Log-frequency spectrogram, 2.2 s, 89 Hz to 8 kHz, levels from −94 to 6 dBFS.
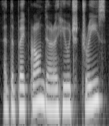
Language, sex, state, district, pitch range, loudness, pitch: English, female, Arunachal Pradesh, Lower Dibang Valley, 175-200 Hz, -14 LUFS, 180 Hz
